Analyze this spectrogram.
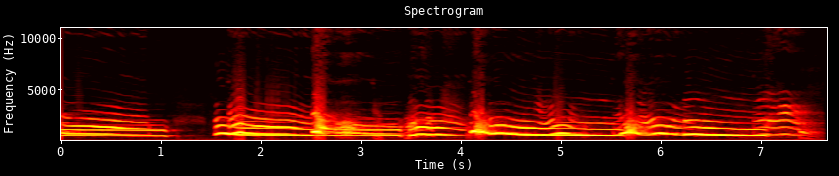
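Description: Basset hound puppies howl in long, wavering tones, several voices overlapping with a person howling along.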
